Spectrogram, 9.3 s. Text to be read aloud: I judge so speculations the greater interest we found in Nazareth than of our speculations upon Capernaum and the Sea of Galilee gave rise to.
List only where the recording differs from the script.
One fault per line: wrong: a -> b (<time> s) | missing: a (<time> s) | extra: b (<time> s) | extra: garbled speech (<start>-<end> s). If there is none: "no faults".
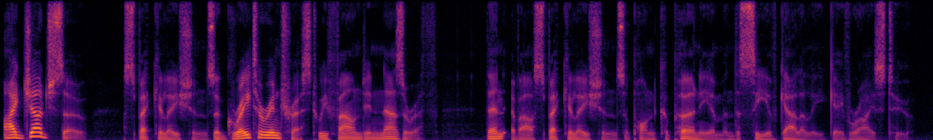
no faults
